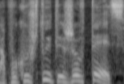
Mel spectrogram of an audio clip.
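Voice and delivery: eager, high, ringing called-out exclamation. Reading a man calling out to a group in a field; exclaiming. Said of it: "вигукнув містер Вонка".

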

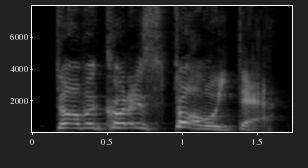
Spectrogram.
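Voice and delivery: high, sharp, snapping delivery. Harry answers Malfoy's threat to use their wands; snapping back. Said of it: "огризнувся Гаррі".

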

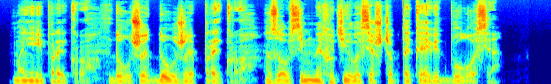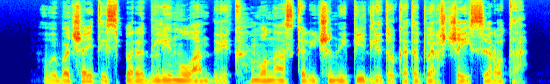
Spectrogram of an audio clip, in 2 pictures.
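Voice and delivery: ordinary delivery

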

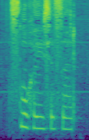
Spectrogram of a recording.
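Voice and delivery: plain reading voice

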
